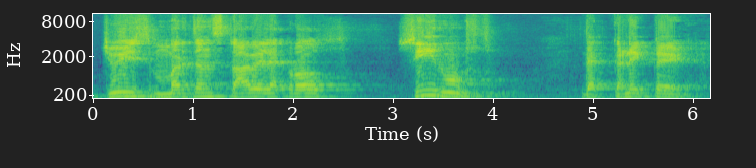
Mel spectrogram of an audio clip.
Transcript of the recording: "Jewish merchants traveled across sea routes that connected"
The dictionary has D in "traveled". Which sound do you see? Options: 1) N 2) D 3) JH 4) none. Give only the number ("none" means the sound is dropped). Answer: 4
